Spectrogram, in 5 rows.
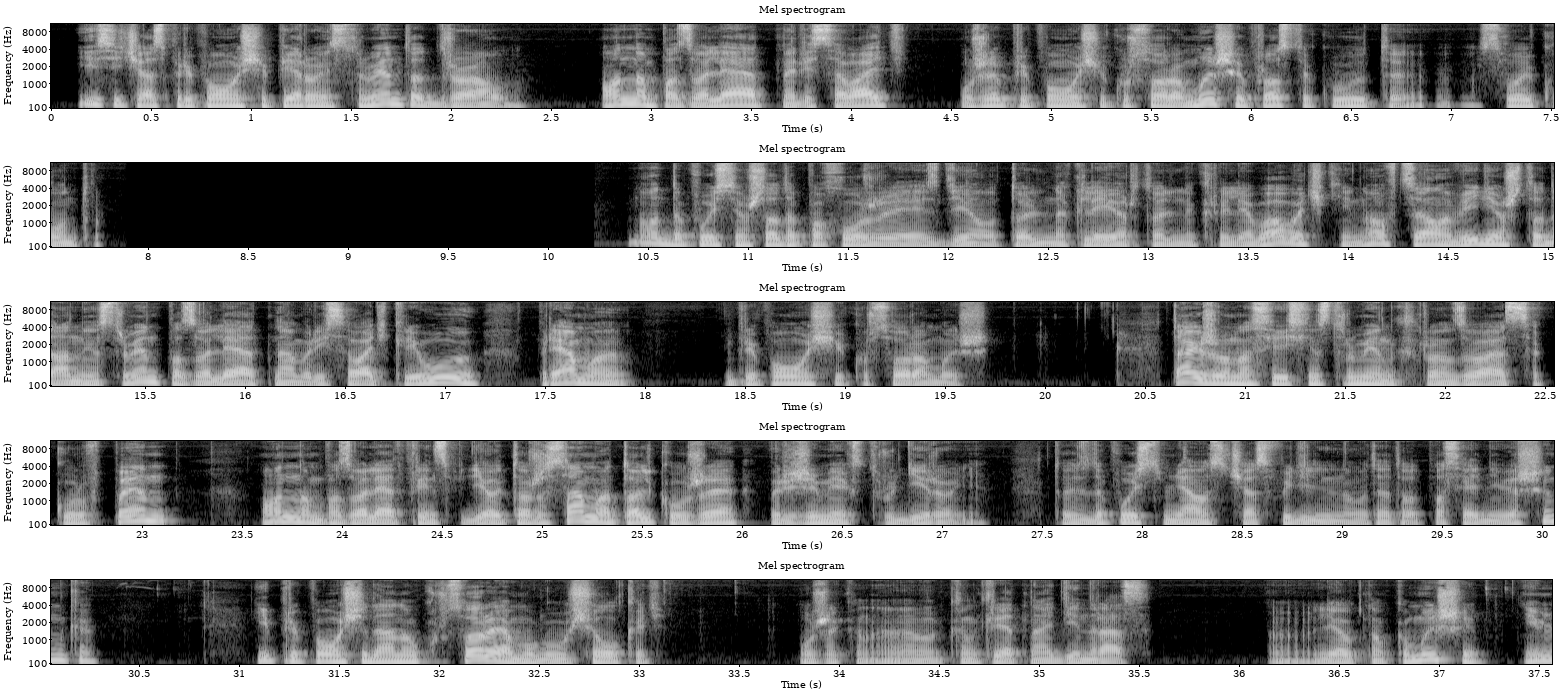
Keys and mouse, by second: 2.0-37.5 drag, 2.7 ctrl+z.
